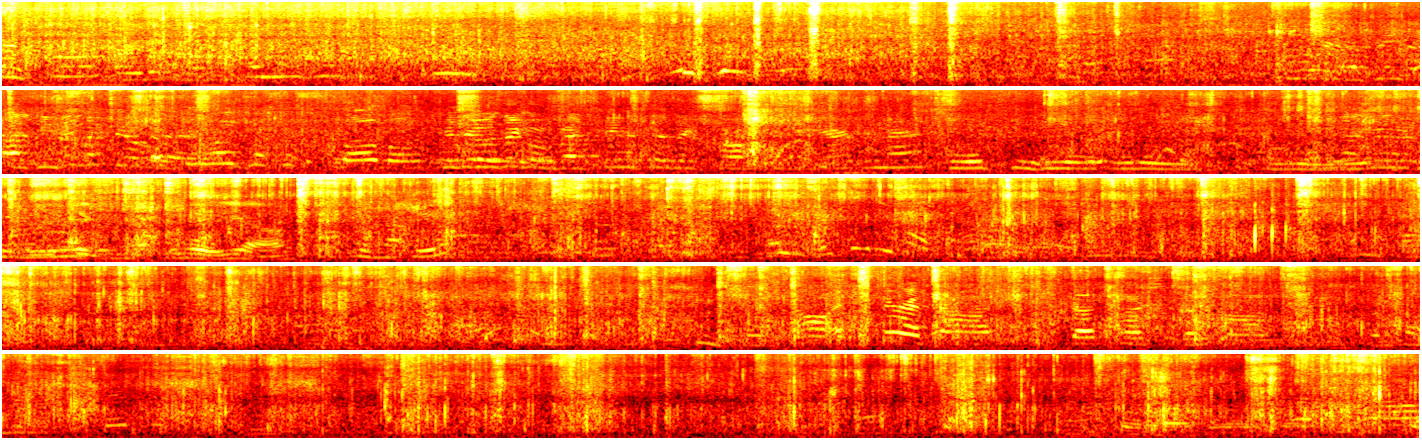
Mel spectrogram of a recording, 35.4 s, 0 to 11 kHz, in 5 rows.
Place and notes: Chartres, France - Tourists behind the cathedral
Cathedral of Chartres - In the gravels bordering the cathedral gate, people walk quietly. A group of American tourists achieves a long selfie session, which requires appreciation and approval of every protagonist. We are simply there in the everyday sound of Chartres.
31 December, 12:45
